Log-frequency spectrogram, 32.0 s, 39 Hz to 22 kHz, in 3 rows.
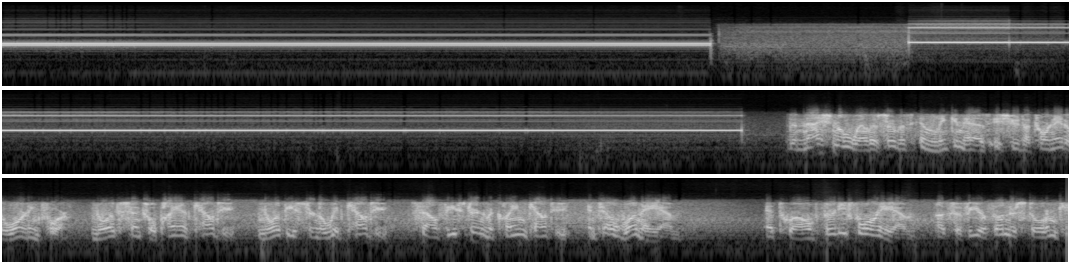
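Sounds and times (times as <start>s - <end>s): steady warning alarm tone: 9.1s - 18.1s
two-tone alarm signal: 9.1s - 18.1s.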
